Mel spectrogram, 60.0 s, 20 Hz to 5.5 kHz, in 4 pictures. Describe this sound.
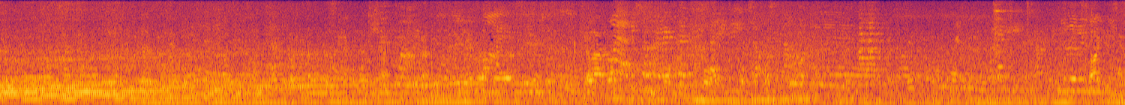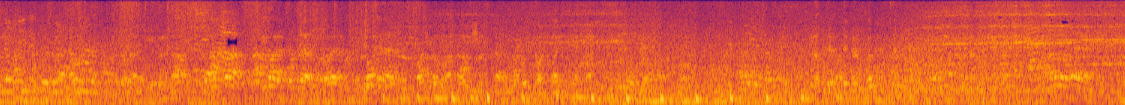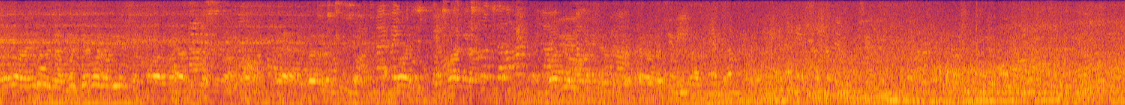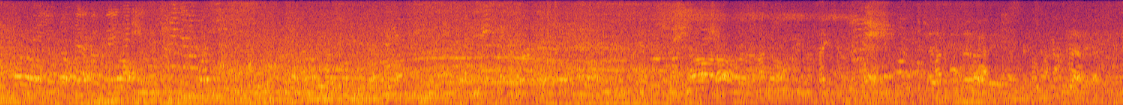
ambience in bars, restaurants and cafés in Puglia, Southern Italy. recorded on a Canon SX110, Ugento
chatter, field-recording, italy, restaurant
